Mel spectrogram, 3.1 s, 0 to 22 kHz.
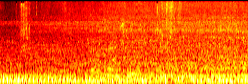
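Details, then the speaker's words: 2004 Nissan Xterra SE 4x4, 3.3 L V6, heard outside the vehicle at idle: steady V6 idle with a fast, slightly uneven puffing tick riding the exhaust note; a small exhaust leak. "One thing I will point out, you guys can probably hear it. It does have a little bit of an exhaust leak."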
